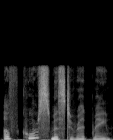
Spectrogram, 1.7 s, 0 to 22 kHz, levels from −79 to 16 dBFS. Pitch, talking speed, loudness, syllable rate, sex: 205 Hz, 140 wpm, -18 LUFS, 3.8 syllables/s, female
